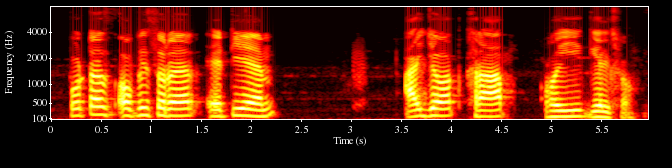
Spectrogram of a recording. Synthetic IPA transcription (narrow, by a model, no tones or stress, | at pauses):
poʈəsɔpʰisɔɾeɾeʈiem | ajd͡ʑɔt̪kʰɾap̚ | ɦojɡelt͡ɕʰɔ̰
